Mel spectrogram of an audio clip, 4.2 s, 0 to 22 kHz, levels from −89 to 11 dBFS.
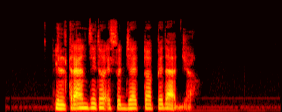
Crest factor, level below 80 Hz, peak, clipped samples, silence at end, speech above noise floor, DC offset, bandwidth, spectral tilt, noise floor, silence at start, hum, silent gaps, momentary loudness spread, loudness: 22 dB; -66 dBFS; -2 dBFS; under 0.1%; 1.35 s; 45 dB; under 0.1%; 10.5 kHz; -6 dB/octave; -66 dBFS; 0.8 s; none; none; 14 LU; -21 LUFS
